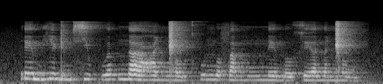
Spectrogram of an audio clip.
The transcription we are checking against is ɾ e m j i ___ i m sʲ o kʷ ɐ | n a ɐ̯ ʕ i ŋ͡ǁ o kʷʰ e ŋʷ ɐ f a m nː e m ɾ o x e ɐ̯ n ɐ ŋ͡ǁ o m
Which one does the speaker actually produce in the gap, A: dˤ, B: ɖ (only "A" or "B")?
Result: B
